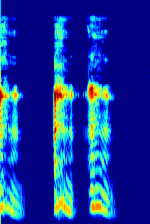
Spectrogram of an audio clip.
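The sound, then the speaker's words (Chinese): The mayor of Hamelin in a told story clears his throat on seeing the crowd, in three quick, voiced rasps, the last two louder and close together, with no other talking around them. “市长看到这么多人，赶紧清了清嗓子”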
